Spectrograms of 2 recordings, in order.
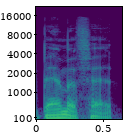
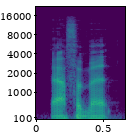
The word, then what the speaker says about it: Baphomet: So, the King of England putting Bamafet pictures in his portrait now. Had several comments in Nostr calling out your pronunciation there. A Bamafet? Baphomet.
